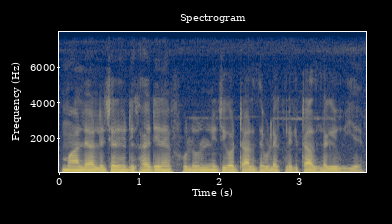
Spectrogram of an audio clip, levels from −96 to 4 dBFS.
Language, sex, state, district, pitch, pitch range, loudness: Hindi, male, Madhya Pradesh, Katni, 105 Hz, 100-105 Hz, -17 LUFS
